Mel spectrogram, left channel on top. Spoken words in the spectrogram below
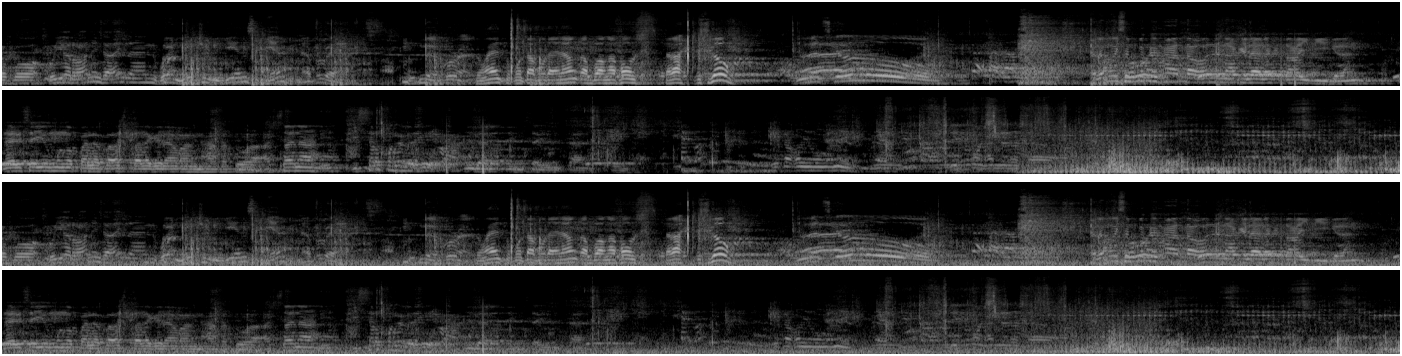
po, we are on in the island where nature begins and never ends. Never ends. So ngayon, pupunta po tayo ng Kabuanga Falls. Tara, let's go! Let's go! Alam mo, isang pagkakataon na nakilala kita kaibigan, dahil sa iyong mga palabas talaga naman nakakatuwa. At sana isang paglago ang darating sa iyong talent. Kita ko yung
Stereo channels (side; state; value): right; noise; rumble, 6 dB below the sound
